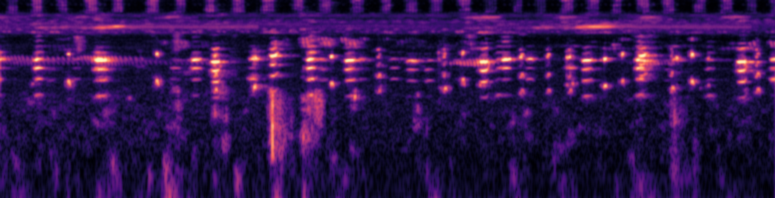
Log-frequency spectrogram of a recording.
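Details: Swamp frogs calling in Thailand before sunset: a dense chorus of short, clicking and croaking notes tumbling over one another at varied pitches, over a steady high hiss of insects.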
